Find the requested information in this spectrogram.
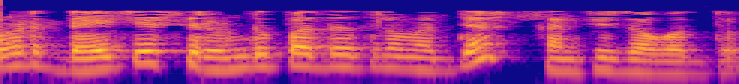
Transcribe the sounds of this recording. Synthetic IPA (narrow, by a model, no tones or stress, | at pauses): ɐʋɐʈːed̪ɐjt͡ʃeːsiɾeɳɖupɐd̪ːɐt̪ilumɐd̪ʱjɐkɐnpʰjuːzaːɡod̪ːṵ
